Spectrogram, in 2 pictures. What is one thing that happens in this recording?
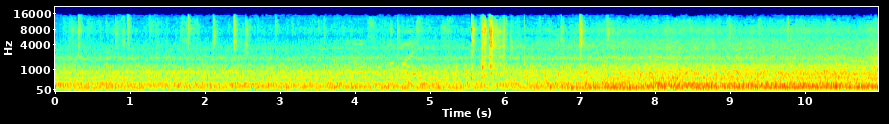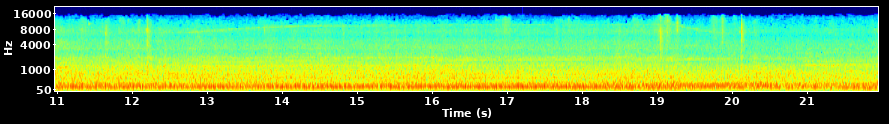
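A train rumbles steadily along the tracks, heard from inside a carriage, growing louder partway through.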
